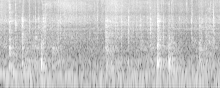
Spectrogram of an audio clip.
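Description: Brat burgers sizzling on a grill, a steady close hiss with scattered crackles and pops and a few scraping stirs, with no talk.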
